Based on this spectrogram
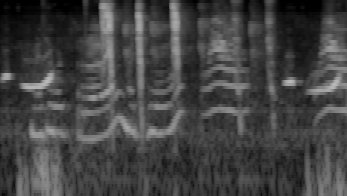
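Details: Hand-tame Rose-ringed parakeet talking indoors, imitating speech with nasal harmonic syllables and a rising whistle, several sharp clicks in the middle.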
